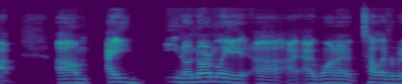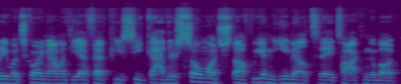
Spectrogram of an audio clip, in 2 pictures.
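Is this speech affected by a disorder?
No.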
